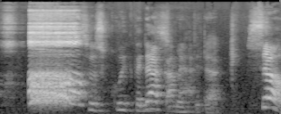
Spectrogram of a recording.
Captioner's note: chicken cawing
